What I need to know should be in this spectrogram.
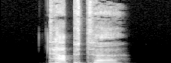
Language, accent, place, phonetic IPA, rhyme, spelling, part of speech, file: German, Germany, Berlin, [ˈtaptə], -aptə, tappte, verb, De-tappte.ogg
- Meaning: inflection of tappen: 1. first/third-person singular preterite 2. first/third-person singular subjunctive II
